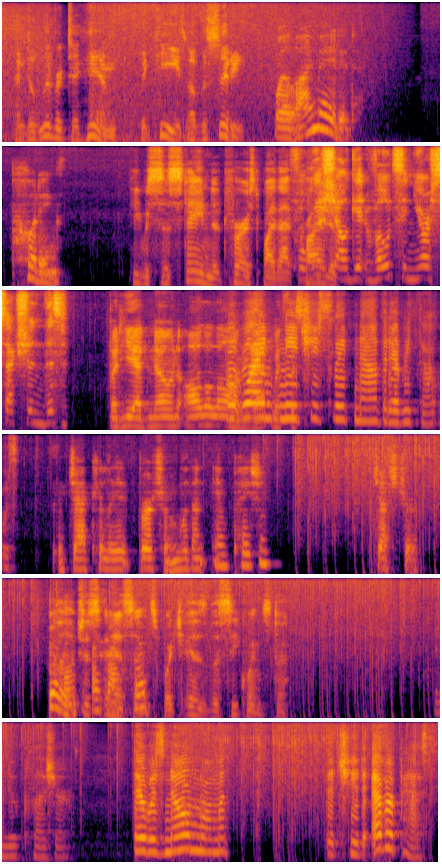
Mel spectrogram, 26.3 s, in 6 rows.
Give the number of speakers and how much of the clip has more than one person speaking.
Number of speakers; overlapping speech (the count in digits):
6, about 10%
